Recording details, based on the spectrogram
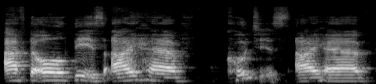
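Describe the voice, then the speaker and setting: A woman in her forties with an Indonesian accent, a guest in an interview, speaking earnestly with frequent laughs and halting restarts. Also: fairly low pitch. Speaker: interview guest, grief coach. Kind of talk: conversational interview.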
